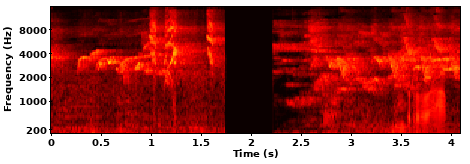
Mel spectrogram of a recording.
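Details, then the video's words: Oriental magpie-robin song used as a lure: loud, varied chirps and whistled phrases high in pitch, broken by a short silent gap midway, then resuming with rapid, buzzy, scratchy notes. "burung Kacer NEW ROMEO power tembus II pancingan Kacer mewah"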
